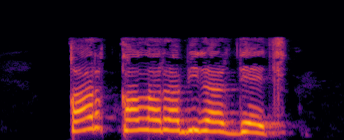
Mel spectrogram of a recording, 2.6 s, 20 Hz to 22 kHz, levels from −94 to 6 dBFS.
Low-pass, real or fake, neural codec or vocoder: 7.2 kHz; fake; vocoder, 44.1 kHz, 128 mel bands every 256 samples, BigVGAN v2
